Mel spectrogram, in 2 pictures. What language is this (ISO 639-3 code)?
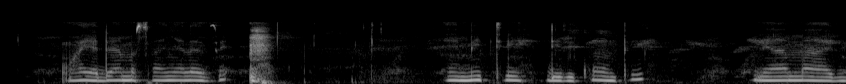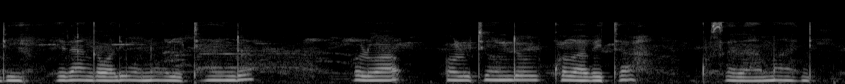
xog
